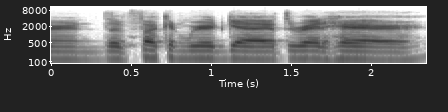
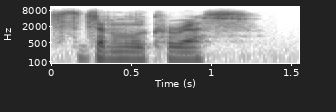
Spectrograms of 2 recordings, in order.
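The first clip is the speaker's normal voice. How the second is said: soft, creepy in-character voice. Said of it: "I gotta be in character".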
